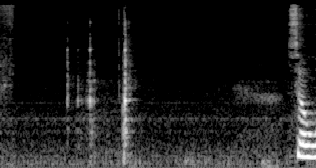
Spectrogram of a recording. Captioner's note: hands rubbing; clattering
